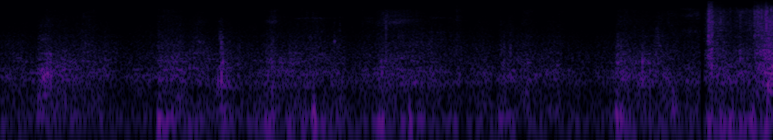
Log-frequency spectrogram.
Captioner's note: wind whistling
